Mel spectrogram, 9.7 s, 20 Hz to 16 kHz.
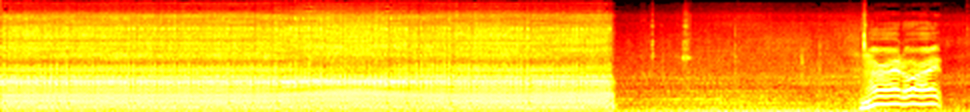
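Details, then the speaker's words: Mugen MBX8T nitro truggy with Nicholson-modified OS 28 XZ, Hipex 2095 pipe, high end leaned out, about 40,000 rpm: piercing steady full-throttle scream for about six seconds, then cut; pulls cleanly despite stripped popping rear diff. "Despite the popping differential in the back because the gear stripped out, it was running sweet."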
